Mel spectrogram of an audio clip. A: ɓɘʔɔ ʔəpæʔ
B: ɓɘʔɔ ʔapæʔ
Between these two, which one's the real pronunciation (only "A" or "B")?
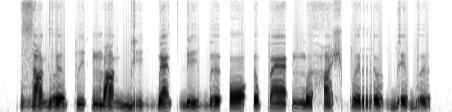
A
